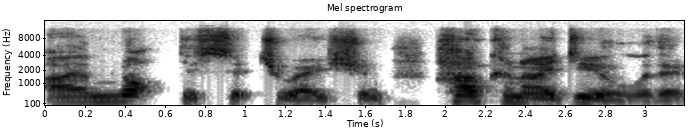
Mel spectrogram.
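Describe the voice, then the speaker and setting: A man's high, dark and mellow voice with a British accent, lively in intonation, at a moderate pace, in a dry, close sound without echo. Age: 80s. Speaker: psychiatrist. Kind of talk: talk to online audience.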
